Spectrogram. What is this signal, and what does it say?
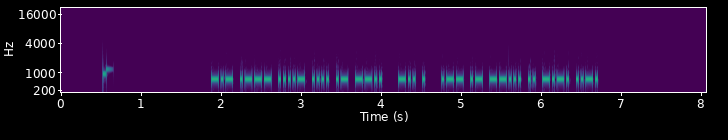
Morse code, heard as a keyed tone, about 40 wpm, 700 Hz. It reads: KJ4HAZ DE WA7ICF
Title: USA Callsign DE Callsign - 6 Characters - 40wpm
